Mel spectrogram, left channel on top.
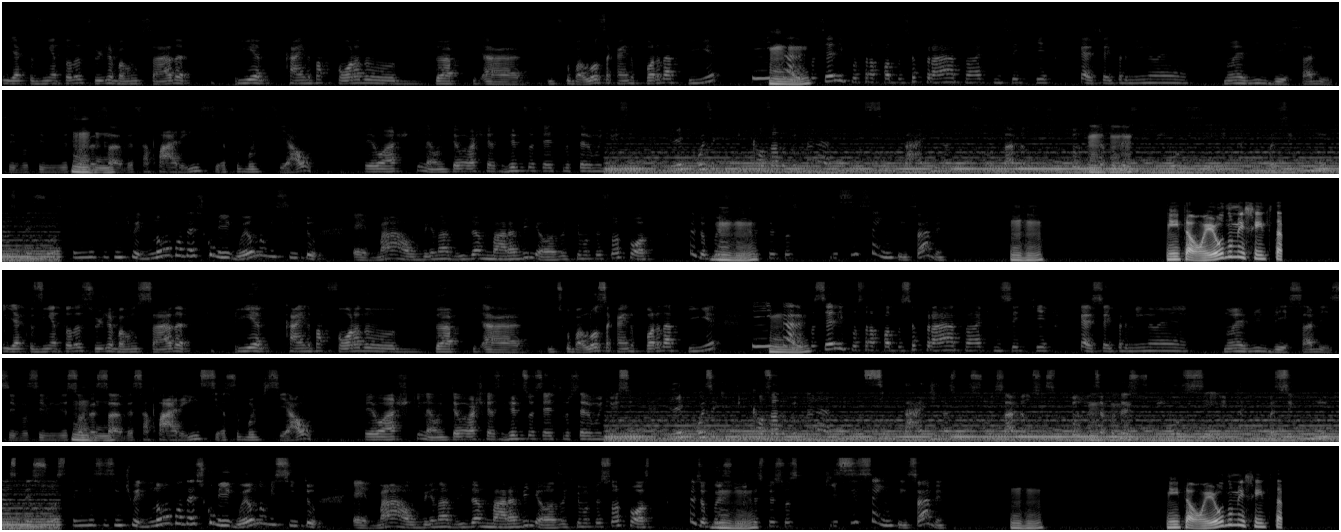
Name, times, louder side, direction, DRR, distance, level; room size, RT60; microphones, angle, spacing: voice 1, 0.0-1.9 2.3-11.9 12.2-16.5 17.0-33.3 33.6-36.2, right 3 dB, 70° right, 5.0 m, -45 dB
voice 2, 7.7-8.1 14.1-14.5 24.2-24.7 33.8-34.3 36.8-37.2 38.4-39.5, left 4 dB, 35° left, 0.4 m, -31 dB
sound 1, 19.4-27.3, right 1 dB, 25° right, 0.7 m, -38 dB
head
